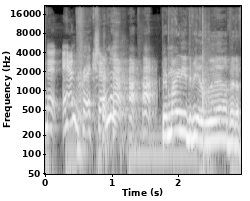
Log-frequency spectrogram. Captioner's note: both laughing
